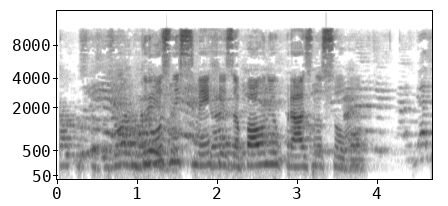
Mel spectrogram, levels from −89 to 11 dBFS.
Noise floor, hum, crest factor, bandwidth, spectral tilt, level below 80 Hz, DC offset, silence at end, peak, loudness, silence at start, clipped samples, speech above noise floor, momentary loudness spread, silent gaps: -42 dBFS; none; 20 dB; 12 kHz; -0.5 dB/octave; -66 dBFS; under 0.1%; 0 s; 0 dBFS; -16 LUFS; 0.05 s; under 0.1%; 23 dB; 16 LU; none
